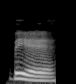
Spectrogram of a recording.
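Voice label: "beer", English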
